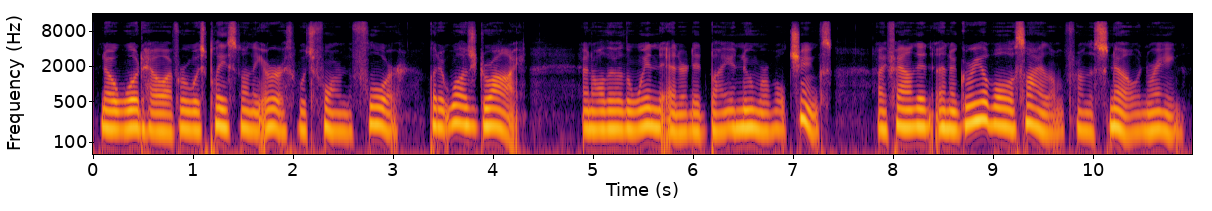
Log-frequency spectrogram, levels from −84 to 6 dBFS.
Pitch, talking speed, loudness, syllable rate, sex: 175 Hz, 195 wpm, -15 LUFS, 5.4 syllables/s, female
